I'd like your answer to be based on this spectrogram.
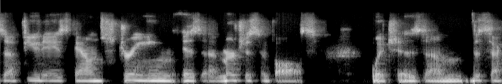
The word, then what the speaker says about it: Murchison Falls: Yeah, Murchison Falls.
